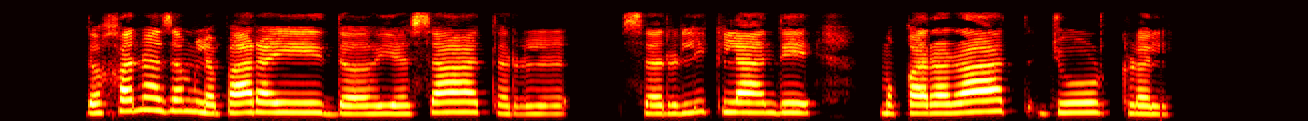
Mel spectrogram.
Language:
Pashto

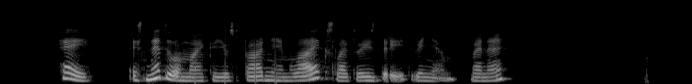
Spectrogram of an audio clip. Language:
Latvian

